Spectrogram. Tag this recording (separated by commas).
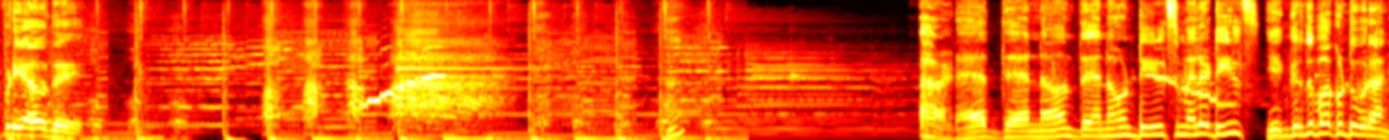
Jingle (music), Music, Speech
